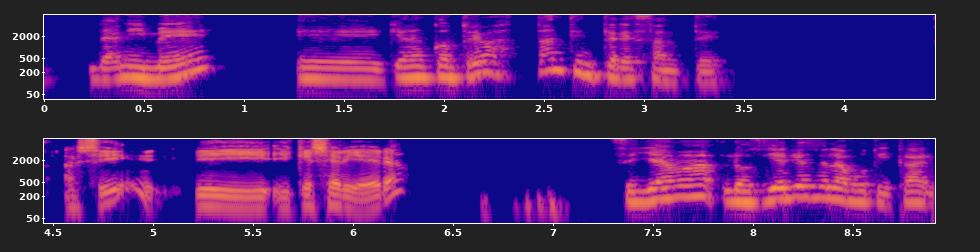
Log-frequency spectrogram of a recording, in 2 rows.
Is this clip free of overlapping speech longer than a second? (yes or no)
yes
